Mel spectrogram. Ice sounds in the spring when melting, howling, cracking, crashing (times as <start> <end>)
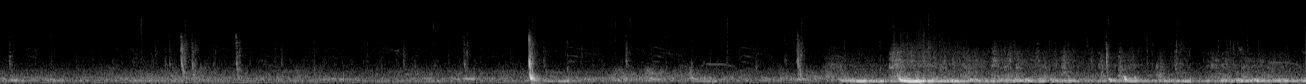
5.5 13.0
